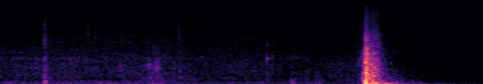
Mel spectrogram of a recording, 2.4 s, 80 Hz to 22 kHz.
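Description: A 2022 GMC Sierra Denali Ultimate pickup truck door is closed from the inside. A faint tap is followed by a single heavy, low-pitched slam that cuts off quickly, and the closing sounds solid.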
